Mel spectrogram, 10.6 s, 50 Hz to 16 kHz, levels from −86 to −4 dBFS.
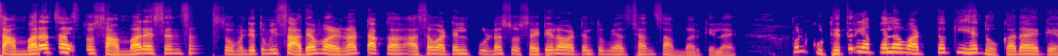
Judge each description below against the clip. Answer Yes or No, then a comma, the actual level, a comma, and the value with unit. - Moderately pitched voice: Yes, medium, 175 Hz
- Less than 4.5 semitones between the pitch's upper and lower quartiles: Yes, average, 4.1 semitones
